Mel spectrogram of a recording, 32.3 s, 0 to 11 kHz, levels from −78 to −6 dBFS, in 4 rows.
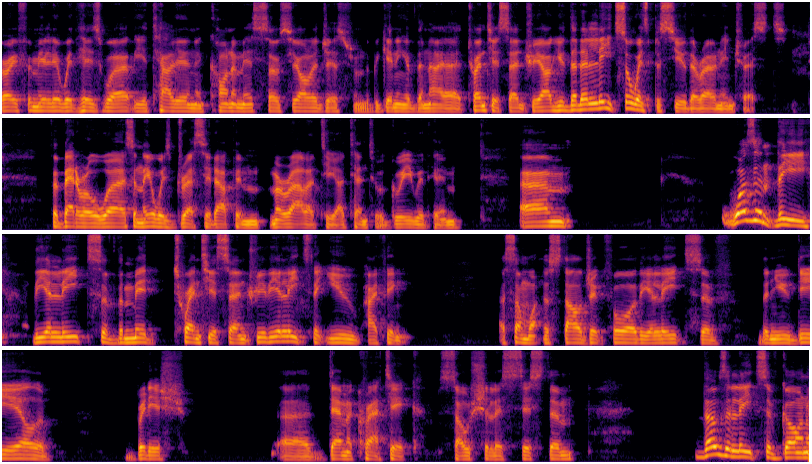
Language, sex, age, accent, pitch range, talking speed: English, male, 50-69, British, 100-145 Hz, 145 wpm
